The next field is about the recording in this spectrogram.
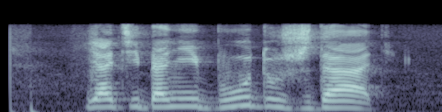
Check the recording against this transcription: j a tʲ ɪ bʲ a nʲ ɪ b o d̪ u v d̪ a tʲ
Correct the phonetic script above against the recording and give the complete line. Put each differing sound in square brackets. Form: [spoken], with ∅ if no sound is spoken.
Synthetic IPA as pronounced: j a tʲ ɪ bʲ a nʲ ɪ b [u] d̪ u [ʐ] d̪ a tʲ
